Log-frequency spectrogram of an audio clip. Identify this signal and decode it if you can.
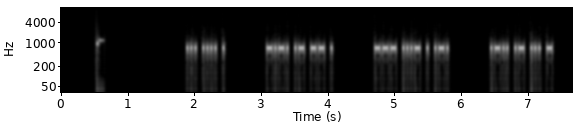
Morse code, heard as a keyed tone, about 37 wpm, 700 Hz. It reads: SHE CAME OVER LAST
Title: 3x Word-Spacing - Sentences from Top 300 Words - 40wpm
